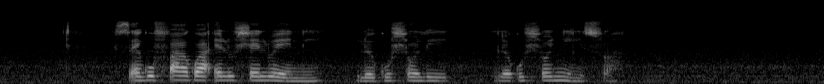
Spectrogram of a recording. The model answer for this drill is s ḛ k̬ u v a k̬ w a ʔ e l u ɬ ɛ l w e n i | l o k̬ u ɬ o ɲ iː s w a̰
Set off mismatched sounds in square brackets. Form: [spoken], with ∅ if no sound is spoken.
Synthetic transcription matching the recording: s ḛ k̬ u [f] a k̬ w a ʔ e l u ɬ ɛ l w e n i | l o k̬ u ɬ o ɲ iː s w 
